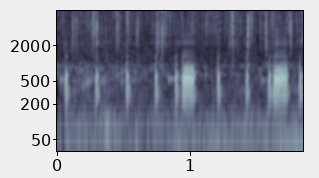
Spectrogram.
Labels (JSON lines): {"label": "biophony, knock croak", "recorder": "SoundTrap 300"}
